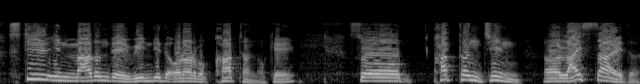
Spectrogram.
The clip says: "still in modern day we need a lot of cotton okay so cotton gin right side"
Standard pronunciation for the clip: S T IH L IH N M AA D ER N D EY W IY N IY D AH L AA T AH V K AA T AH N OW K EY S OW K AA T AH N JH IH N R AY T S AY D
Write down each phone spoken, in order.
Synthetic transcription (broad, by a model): S T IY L IH N M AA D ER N D EY W IY N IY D AH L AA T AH B K AA T AH N OW K EY S OW K AA T AH N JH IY N L AY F S AY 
